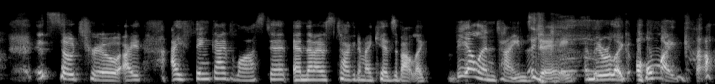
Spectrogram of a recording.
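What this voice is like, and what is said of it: Midwestern American accent. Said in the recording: “You haven't lost your Midwest accent. ... I heard it right now.”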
